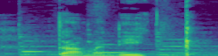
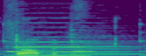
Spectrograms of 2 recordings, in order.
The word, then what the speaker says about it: Dominic: didn't realize it because she pronounced it Dominique no one else raised their hand so I figured it was me and raised mine right after I did I tried to say uh it's Dominic but I guess I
